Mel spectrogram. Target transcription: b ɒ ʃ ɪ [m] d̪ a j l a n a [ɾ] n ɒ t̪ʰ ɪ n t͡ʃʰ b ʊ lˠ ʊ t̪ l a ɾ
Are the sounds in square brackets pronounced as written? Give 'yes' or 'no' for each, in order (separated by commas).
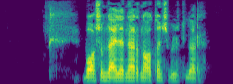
yes, yes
